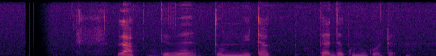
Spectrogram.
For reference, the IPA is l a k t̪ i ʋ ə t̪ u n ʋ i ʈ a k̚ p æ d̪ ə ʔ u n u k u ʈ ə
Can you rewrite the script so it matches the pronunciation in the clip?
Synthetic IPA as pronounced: l a k t̪ i ʋ ə t̪ u n ʋ i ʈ a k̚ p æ d̪ ə k u n u k o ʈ ə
